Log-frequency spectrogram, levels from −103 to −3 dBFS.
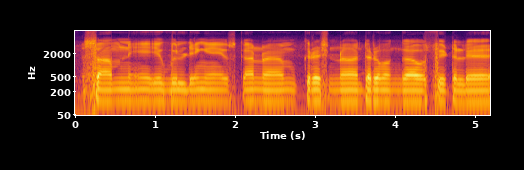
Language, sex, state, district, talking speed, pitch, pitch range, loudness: Hindi, male, Bihar, Darbhanga, 115 wpm, 115 Hz, 110-115 Hz, -17 LUFS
